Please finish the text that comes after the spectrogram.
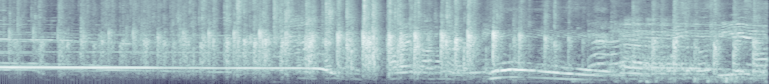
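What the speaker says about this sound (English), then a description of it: "Can we give a big round of applause for Meena?" Audience members, including children, clap for Meena Harris at her A is for Ambitious book event. The applause is mixed with a sustained high tone and excited young voices and chatter.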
